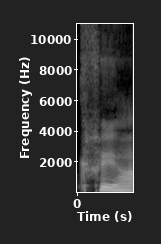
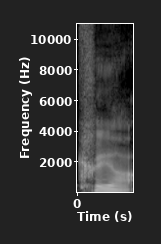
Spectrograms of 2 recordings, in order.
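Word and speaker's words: Krea: tout de suite sur créa avec flux donc là je suis sur l'agrégate CRA CREA a ça s'écrit k r e a et donc dans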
